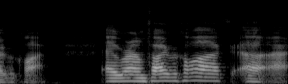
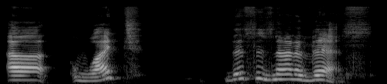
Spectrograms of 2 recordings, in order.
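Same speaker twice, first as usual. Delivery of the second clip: higher, louder huffy what; indignant disbelief; 7 semitones higher, 5 dB louder, slower than usual. Retold or imitated. Patient to confused orderly, indignant and raised. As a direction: scoff at him, pitched up.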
